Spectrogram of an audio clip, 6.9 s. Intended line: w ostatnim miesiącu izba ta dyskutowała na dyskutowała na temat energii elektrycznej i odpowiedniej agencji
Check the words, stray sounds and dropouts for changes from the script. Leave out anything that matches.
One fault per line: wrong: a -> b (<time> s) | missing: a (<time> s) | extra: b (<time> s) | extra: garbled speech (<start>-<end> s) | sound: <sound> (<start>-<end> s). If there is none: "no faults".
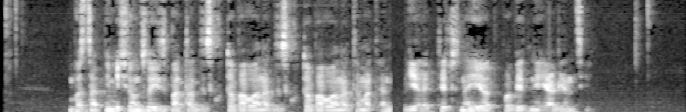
sound: dropout (3.9-4.0 s)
